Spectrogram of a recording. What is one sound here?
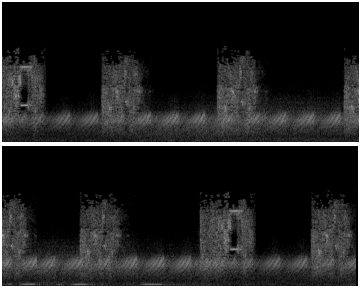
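Rapid magic zaps repeat steadily.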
